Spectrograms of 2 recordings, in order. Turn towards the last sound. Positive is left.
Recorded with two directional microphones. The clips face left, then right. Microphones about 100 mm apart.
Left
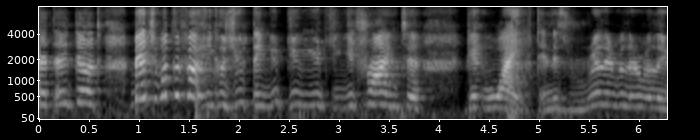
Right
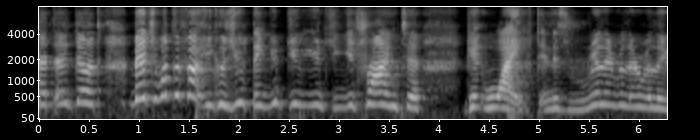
turn(degrees=-60)  # may be behind; listen again after turning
